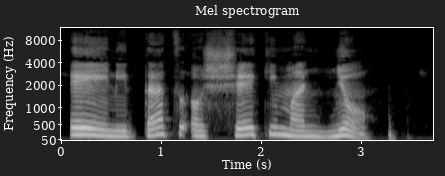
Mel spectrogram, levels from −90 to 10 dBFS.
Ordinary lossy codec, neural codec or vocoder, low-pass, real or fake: MP3, 64 kbps; none; 10.8 kHz; real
